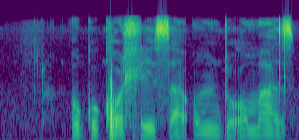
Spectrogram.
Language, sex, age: Xhosa, male, 22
